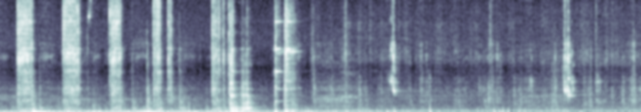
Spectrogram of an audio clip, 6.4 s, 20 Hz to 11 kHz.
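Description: Rapid ratcheting clicks of a spanner winding out a loosened 19 mm rear brake caliper bolt on a Nissan 350Z. The clicks run for about three seconds, then stop, and a few faint metallic clicks follow.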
